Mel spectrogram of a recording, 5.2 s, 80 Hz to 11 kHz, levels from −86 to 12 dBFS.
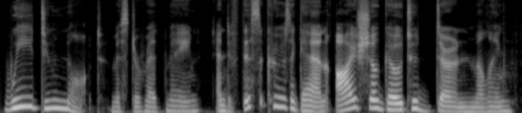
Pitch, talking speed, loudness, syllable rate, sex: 170 Hz, 170 wpm, -21 LUFS, 4.2 syllables/s, female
